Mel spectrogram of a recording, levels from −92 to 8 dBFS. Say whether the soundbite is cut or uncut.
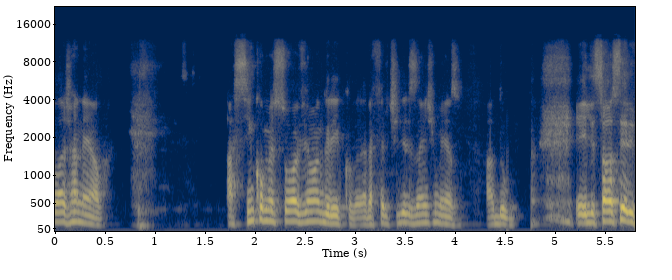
cut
